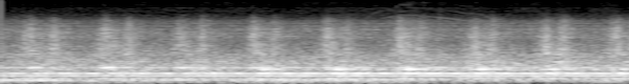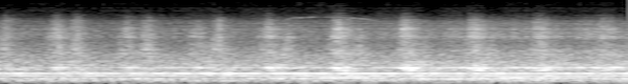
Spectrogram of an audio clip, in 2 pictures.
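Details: SK ceiling fan: a very loud, steady hum with a few fixed tones holding constant while the fan runs; the source of the hum is unknown.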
